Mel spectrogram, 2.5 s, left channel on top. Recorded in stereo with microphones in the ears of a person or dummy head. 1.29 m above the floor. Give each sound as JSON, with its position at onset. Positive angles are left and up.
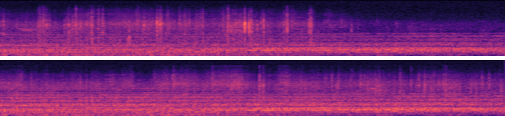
{"t": 0.0, "sound": "an aircraft", "side_deg": -50}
